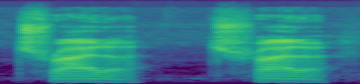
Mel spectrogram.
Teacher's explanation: that o in two gets reduced to like a schwa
